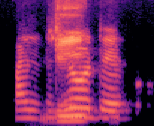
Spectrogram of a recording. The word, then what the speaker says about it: Azure DevOps: AZUREDEVOPS. AZUREDOPS and the pronunciation and the spelling.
